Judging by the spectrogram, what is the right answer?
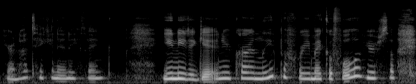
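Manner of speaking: calm, soft, composed, unruffled put-down. Retelling how a woman answered a man yelling at her, imitating her calm reply. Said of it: "She was so calm".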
